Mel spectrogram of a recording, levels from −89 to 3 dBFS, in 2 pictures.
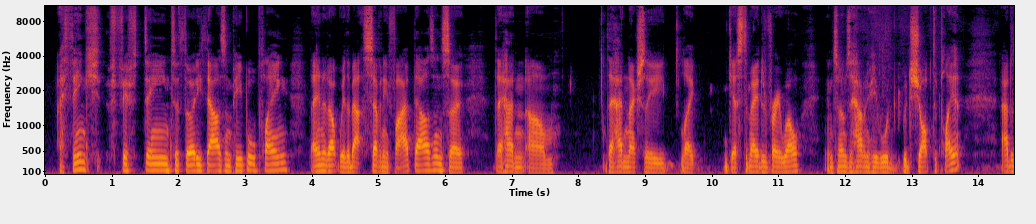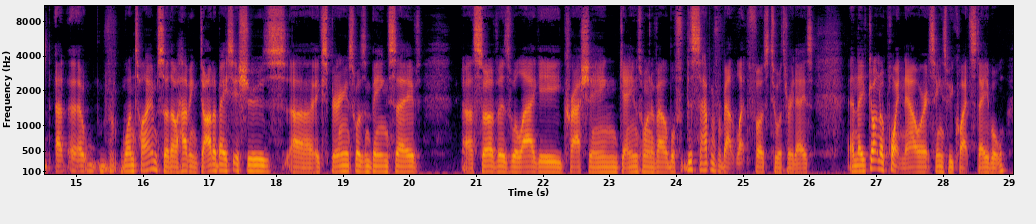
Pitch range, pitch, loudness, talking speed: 95-115 Hz, 105 Hz, -21 LUFS, 180 wpm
